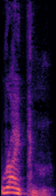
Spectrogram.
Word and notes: ripen: British English

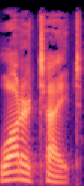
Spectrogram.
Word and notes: watertight: American English

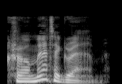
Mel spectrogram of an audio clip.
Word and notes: chromatogram: British English

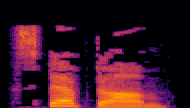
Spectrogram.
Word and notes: stepdame: British English

